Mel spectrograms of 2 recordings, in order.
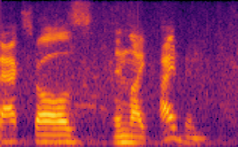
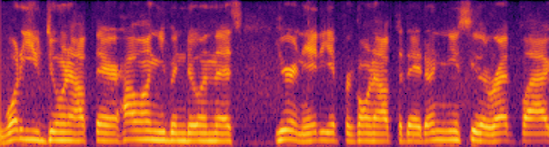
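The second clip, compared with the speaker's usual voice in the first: mock hectoring, scolding barrage, yelled; 3 semitones higher than usual. Retelling how a Coast Guard member confronted you on the beach, retell his yell. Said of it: "starts yelling at me".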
